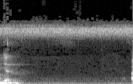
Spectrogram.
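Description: A steady high-pitched tone is heard during a pause in a man's speech. His last word trails off in the first half-second, and he starts speaking again at the very end.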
